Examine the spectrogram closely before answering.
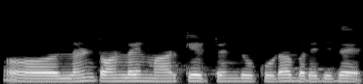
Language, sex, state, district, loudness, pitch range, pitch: Kannada, male, Karnataka, Bangalore, -13 LUFS, 140-150 Hz, 145 Hz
